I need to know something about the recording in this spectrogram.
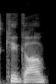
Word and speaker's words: qigong: through observation and study Chinese kigong pronounced Qigong Masters discovered that each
